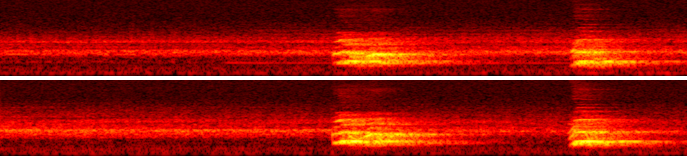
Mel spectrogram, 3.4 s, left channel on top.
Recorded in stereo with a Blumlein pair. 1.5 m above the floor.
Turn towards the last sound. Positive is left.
turn(degrees=-55)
